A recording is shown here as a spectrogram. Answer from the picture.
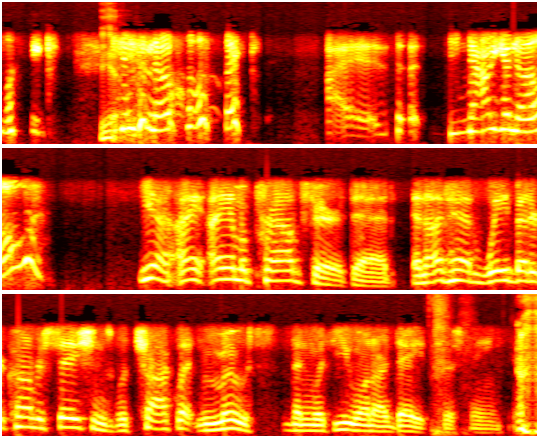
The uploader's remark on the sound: called into The Jubal Show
